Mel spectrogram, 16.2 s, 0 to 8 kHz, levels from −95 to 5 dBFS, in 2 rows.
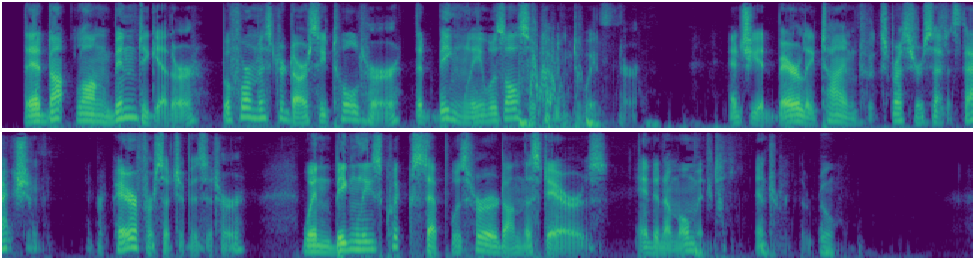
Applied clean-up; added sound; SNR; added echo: neural mask model DeepFilterNet 3.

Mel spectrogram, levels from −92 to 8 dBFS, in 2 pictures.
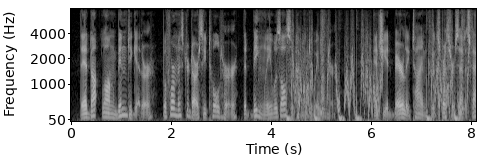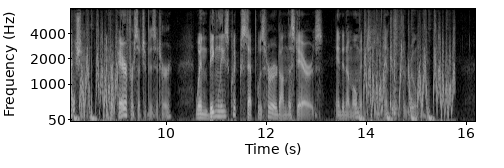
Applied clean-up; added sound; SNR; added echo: none; Scratching (performance technique); 3 dB; none.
